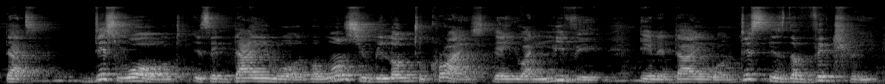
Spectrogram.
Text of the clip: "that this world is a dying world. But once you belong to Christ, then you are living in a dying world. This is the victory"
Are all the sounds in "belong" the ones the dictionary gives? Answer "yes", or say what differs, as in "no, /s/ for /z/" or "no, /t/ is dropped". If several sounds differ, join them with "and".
yes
